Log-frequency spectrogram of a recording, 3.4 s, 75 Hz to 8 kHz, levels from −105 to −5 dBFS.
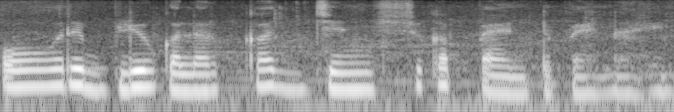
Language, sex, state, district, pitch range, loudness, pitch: Hindi, female, Chhattisgarh, Bilaspur, 175-220 Hz, -19 LUFS, 195 Hz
